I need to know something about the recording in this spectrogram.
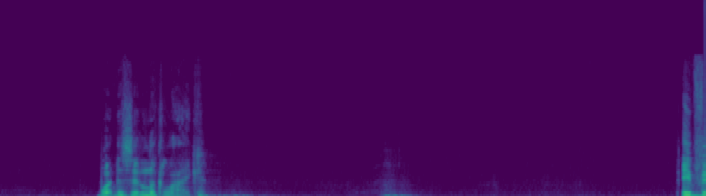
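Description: A man speaks into a microphone over loudspeakers in a large hall, pausing between phrases.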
